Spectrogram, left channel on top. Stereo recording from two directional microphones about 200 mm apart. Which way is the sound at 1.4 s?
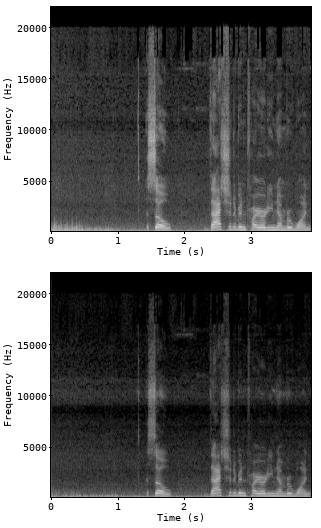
25° left (ahead or behind).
